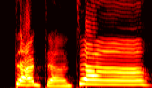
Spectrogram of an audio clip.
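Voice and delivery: loud, slow mock drumroll; dramatic sting. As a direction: hum a hammed-up reveal. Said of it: "we find out Noah is Aiden's dad".

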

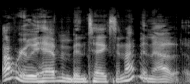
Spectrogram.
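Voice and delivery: ordinary talk

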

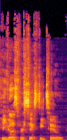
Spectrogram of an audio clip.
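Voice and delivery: struggling to hold in real laughter; after laughing hard. Real, not acted. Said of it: "let me compose myself here".

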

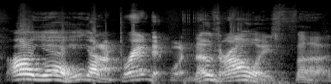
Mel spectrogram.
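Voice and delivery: high, loud mocking glee; gleeful host. Host gloating over a pregnant cockroach, high and loud. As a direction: crow it like a host enjoying the misery. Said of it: "all the guy goes".

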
